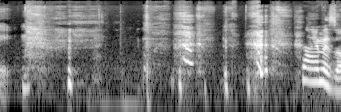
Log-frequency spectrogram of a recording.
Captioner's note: both laugh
